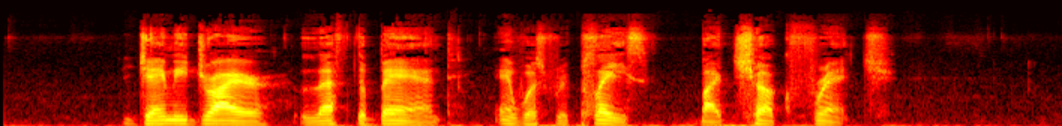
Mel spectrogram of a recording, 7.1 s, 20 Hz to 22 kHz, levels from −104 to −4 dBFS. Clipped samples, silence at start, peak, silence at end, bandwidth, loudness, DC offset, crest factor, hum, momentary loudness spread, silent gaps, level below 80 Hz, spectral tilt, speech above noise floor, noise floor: under 0.1%; 0.85 s; -6 dBFS; 1.1 s; 13.5 kHz; -28 LUFS; under 0.1%; 24 dB; none; 17 LU; none; -58 dBFS; -3 dB/octave; 39 dB; -68 dBFS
